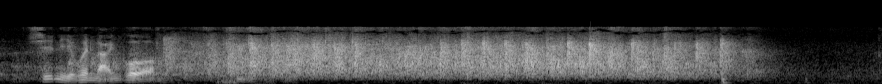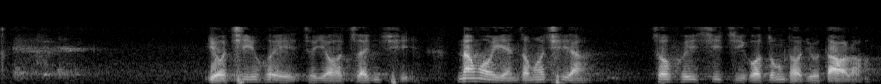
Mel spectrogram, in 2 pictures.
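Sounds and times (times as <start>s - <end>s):
speech: 0.3s - 2.6s, 11.1s - 14.8s, 15.4s - 17.6s
audience applause: 0.6s - 7.8s.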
